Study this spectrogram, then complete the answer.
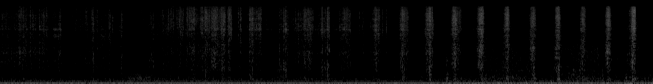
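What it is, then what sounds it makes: Wooden nail brush with plastic bristles. A small, solid wooden nail brush with white plastic bristles is held in both hands while fingertips flick and scratch along the bristle rows. It starts as a soft, continuous, bright scratchy rustle, then turns into a quick, fairly steady run of sharp, crisp bristle flicks. A faint, steady low hum sits underneath throughout.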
